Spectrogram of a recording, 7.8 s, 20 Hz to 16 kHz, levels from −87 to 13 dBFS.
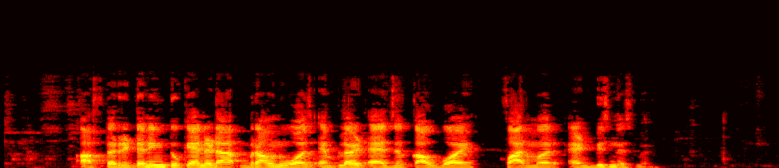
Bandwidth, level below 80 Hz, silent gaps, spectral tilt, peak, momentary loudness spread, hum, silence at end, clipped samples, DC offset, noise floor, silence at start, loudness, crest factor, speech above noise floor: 8.8 kHz; -62 dBFS; none; -6.5 dB/octave; 0 dBFS; 7 LU; none; 1.35 s; under 0.1%; under 0.1%; -68 dBFS; 0.75 s; -15 LUFS; 16 dB; 53 dB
